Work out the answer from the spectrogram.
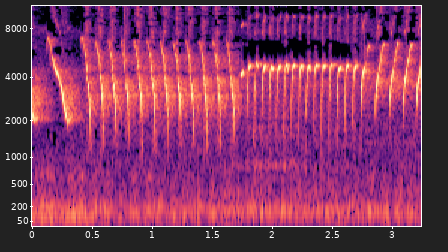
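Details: Canary, described also as Belgian canary, in song training: a quick downward sweep, then a rhythmic trill of bright high notes about eight per second, shifting into a faster, steadier high-pitched roll.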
